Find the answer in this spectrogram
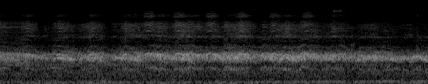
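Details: More than thirty ravens in trees across a street call at dawn, a continuous, dense wall of hoarse, overlapping caws with no pauses, loud and steady throughout.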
